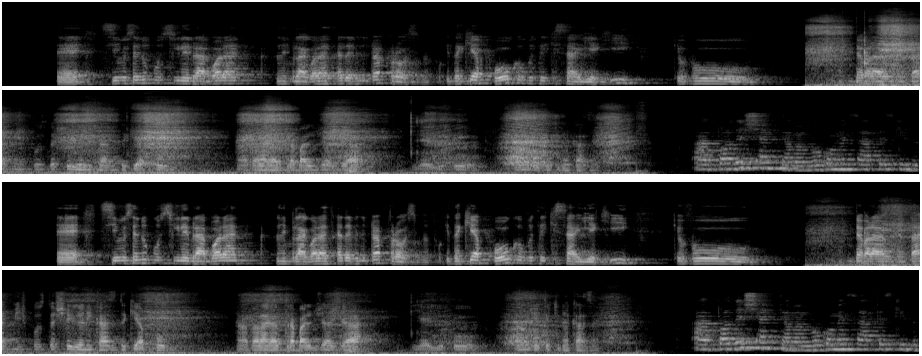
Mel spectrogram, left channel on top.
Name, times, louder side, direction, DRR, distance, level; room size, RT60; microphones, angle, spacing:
voice 1, 0.5-2.4 2.7-6.3 6.7-7.5 8.4-10.8 11.5-12.8 13.3-13.9 14.3-15.2, right 3 dB, 80° right, 6 dB, 1.3 m, -27 dB
Breathing, 8.0-15.6, left 7 dB, 50° left, 0.5 m, -31 dB
voice 2, 16.1-18.3, right 1 dB, 45° right, -2 dB, 7.9 m, -32 dB
22.0 x 21.0 x 2.3 m, 0.73 s
head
